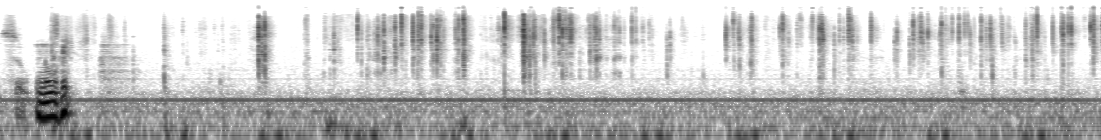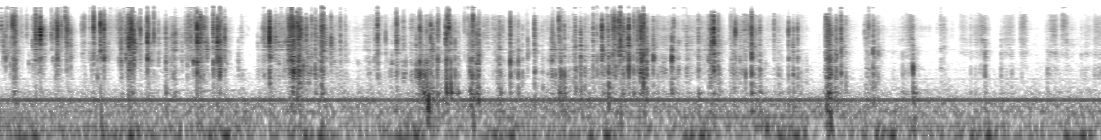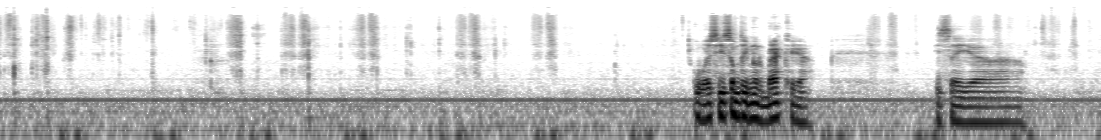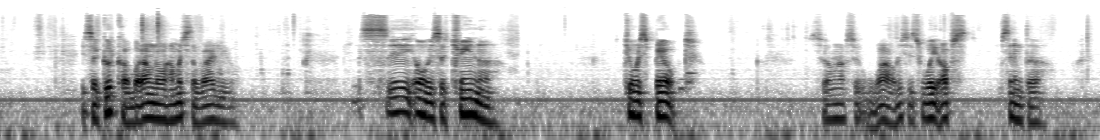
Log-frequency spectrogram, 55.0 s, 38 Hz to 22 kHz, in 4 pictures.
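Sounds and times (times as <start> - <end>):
faint low hum: 0.0 - 55.0
foil pack tearing and crinkling: 4.2 - 8.5, 9.1 - 25.2.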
